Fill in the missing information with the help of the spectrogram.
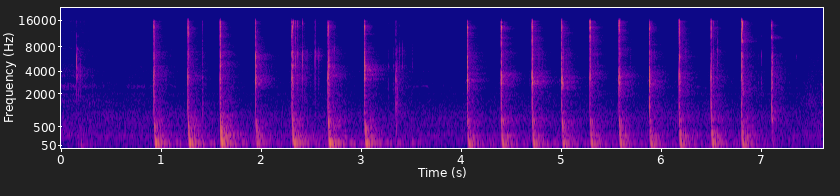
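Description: A small hollow aluminum Mini Maglite tube with corroded batteries stuck inside is held upright and knocked on its top end with a red tool handle, possibly a screwdriver, to loosen the batteries. Sharp, bright metallic clacks with almost no ring come in an uneven first burst, a short pause, then eleven steady, evenly spaced knocks.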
